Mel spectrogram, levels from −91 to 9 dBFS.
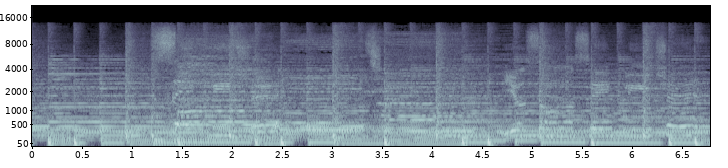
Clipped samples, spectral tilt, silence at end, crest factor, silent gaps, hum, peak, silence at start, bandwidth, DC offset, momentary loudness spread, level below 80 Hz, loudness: under 0.1%; -5 dB/octave; 0 s; 14 dB; none; none; 0 dBFS; 0 s; 14 kHz; under 0.1%; 3 LU; -22 dBFS; -14 LUFS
